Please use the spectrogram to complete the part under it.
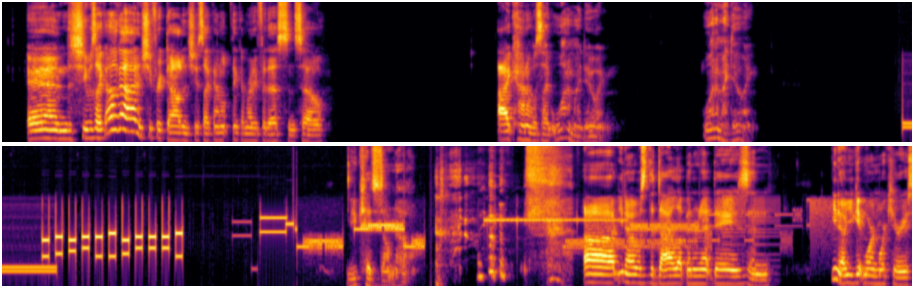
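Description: An older man speaks calmly and close to a microphone, in short bursts with pauses.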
